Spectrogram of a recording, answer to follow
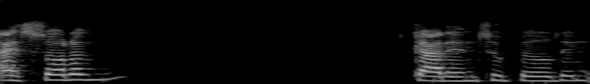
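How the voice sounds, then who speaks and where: In a Danish accent, a woman with a dark, mellow tone speaks at a moderate pace with fairly even intonation, the sound dry and close with no echo. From Denmark. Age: 50s. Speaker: game content creator. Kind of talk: interview. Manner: halting.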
